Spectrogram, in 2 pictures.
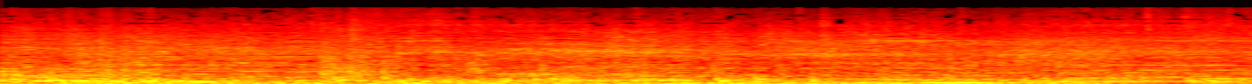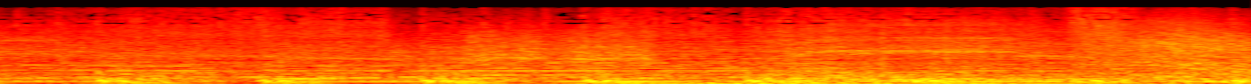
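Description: Film soundtrack music playing continuously with sound effects mixed in, and a sudden noise burst just before the end.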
